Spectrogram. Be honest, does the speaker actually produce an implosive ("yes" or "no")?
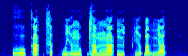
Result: yes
